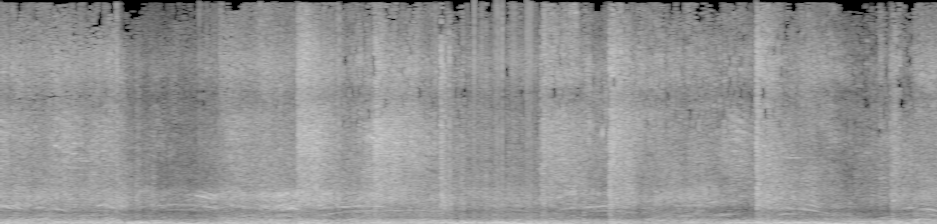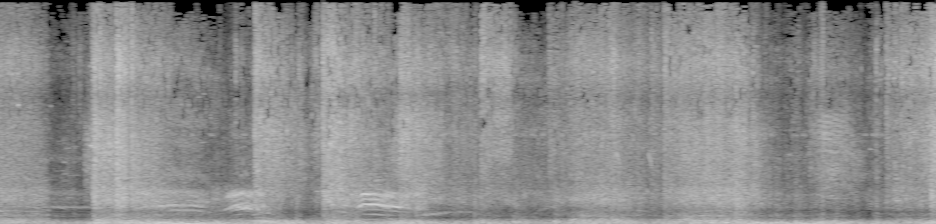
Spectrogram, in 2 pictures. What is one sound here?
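Heavy weapon blows thud and crash in a frantic fight.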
